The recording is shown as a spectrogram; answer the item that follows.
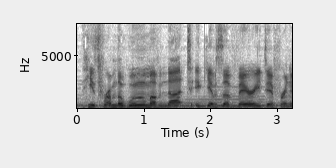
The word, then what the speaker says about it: Nut: So I'm gonna say you probably want to pronounce it as Newt, Yeah, because probably. if you say that he's from the womb of Nut, it gives a very different impression.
